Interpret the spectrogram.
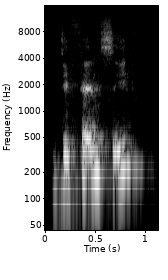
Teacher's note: defensive the stress is on the second syllable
